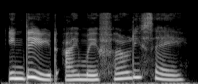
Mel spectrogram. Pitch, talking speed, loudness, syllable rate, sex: 250 Hz, 150 wpm, -15 LUFS, 4.1 syllables/s, female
